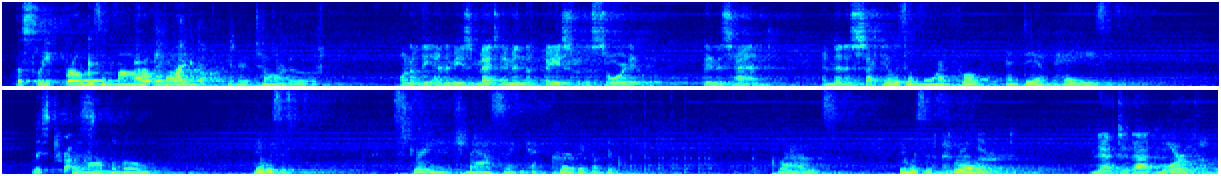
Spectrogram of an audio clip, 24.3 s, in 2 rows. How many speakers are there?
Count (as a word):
four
